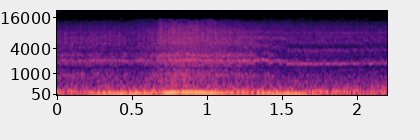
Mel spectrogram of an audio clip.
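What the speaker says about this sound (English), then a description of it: "Oh, the soothing sounds of squeaky V-belts." A 1985 Toyota pickup engine runs close by with a steady mid-pitched drone, a faint high whine from squeaky V-belts held above the engine noise throughout.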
